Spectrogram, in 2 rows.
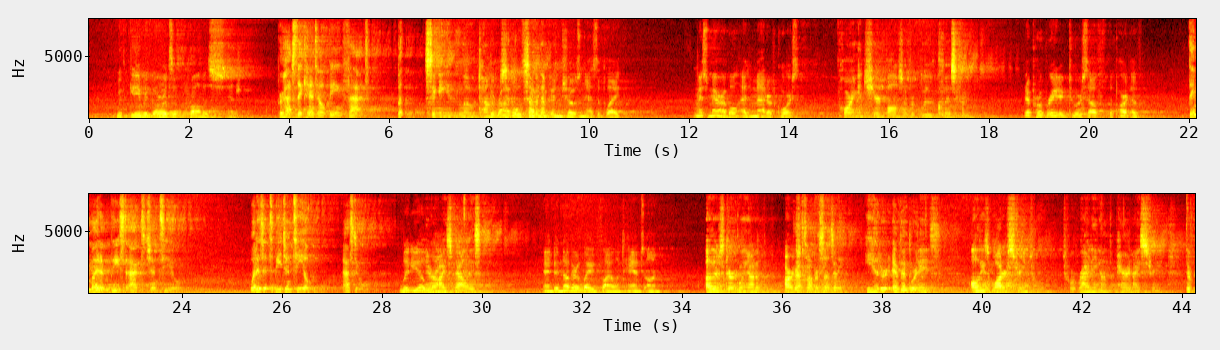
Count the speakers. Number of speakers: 4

